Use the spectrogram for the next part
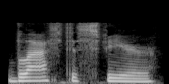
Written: blastosphere

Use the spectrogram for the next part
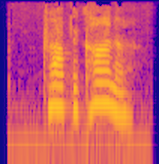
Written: tropicana

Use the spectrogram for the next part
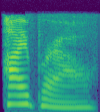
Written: highbrow

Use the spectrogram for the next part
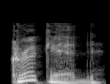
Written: crookedness

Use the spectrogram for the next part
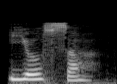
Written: Llosa

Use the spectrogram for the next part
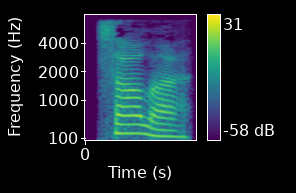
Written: sala

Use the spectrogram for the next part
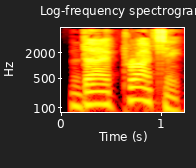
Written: diprotic

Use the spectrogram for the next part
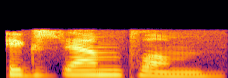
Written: exemplum

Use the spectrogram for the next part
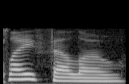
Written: playfellow

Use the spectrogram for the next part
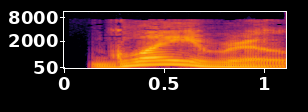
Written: gweru

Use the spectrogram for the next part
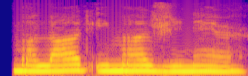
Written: malade imaginaire

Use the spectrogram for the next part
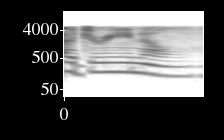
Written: adrenal

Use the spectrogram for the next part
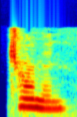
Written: charmin

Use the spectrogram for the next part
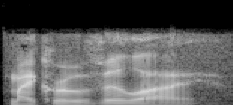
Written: microvilli

